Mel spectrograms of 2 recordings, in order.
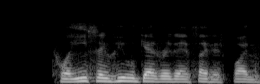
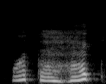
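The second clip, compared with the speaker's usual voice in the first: shocked; 5 semitones higher, slower than usual. Acted. Rin sees weapon crushed.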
